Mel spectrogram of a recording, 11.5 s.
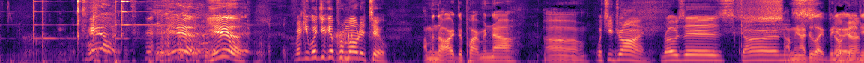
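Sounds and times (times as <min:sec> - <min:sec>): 
bell being hit: 0:00.4 - 0:02.8
speech: 0:01.1 - 0:11.5
laughter: 0:01.9 - 0:04.0.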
